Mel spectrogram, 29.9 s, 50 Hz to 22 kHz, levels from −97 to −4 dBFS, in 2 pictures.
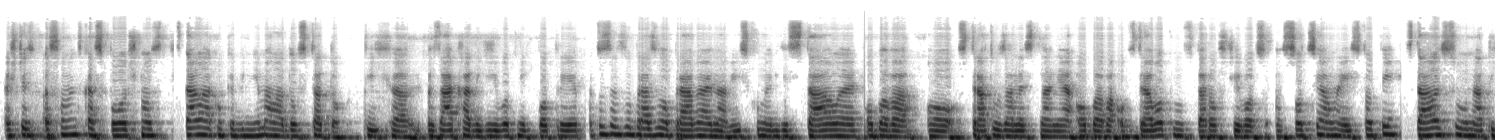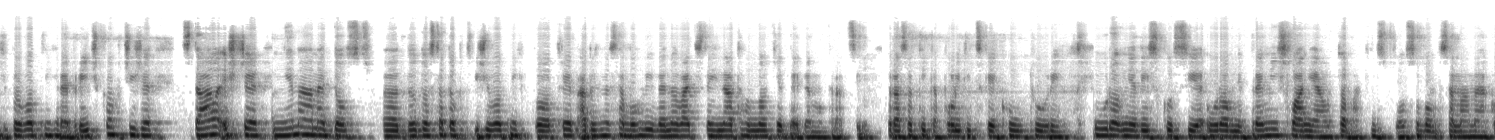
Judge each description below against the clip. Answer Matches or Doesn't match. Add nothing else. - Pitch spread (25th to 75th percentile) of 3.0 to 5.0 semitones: Doesn't match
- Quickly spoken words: Doesn't match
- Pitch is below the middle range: Doesn't match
